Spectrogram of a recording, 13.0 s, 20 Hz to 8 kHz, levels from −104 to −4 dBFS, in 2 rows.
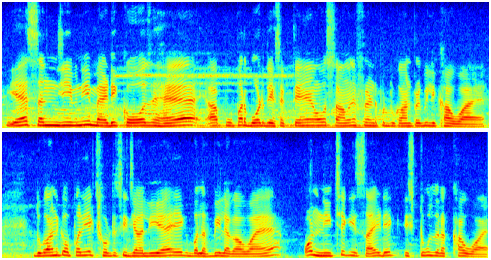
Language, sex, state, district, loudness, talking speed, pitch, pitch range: Hindi, male, Jharkhand, Jamtara, -16 LUFS, 200 wpm, 190 Hz, 175-205 Hz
